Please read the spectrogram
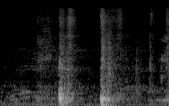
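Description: Two thumps about half a second apart as a child's hands and feet land on a folding gymnastics mat during a cartwheel.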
